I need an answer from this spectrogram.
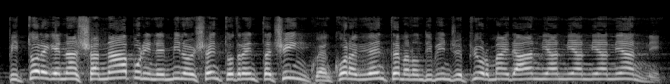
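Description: A man's voice: very high-pitched, fairly even intonation, brisk, big-room sound. A man selling paintings on a TV auction, pushing buyers and repeating his lines to urge them on. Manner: pushy, urging, repeats phrases. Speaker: TV art sales presenter. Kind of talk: televised art auction pitch.

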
